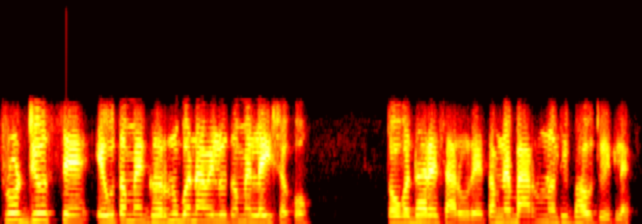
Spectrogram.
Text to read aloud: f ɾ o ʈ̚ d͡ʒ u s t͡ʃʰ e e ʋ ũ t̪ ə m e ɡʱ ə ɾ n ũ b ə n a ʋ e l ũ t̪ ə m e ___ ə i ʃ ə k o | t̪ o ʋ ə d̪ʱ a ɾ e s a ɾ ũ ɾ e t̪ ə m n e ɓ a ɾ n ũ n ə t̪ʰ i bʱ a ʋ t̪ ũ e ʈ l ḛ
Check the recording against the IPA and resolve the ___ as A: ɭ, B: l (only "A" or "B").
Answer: B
